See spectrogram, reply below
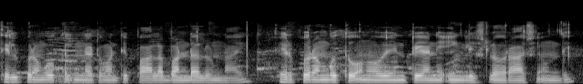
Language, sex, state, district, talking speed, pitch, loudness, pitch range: Telugu, male, Telangana, Komaram Bheem, 145 wpm, 100 Hz, -19 LUFS, 100-110 Hz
